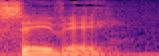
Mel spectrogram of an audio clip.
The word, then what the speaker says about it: Cewe: This, I think it's pronounced Cewe, C-E-W-E, is like the biggest printer in Germany, I think.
